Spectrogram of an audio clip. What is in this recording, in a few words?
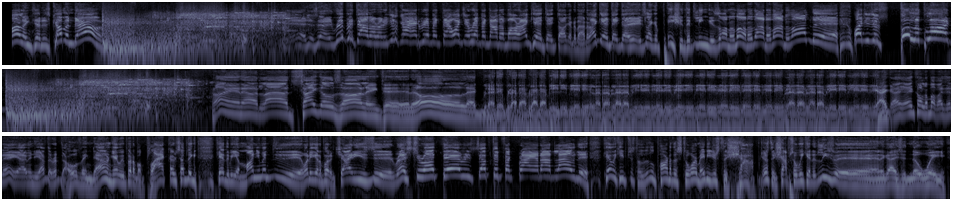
Commercial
